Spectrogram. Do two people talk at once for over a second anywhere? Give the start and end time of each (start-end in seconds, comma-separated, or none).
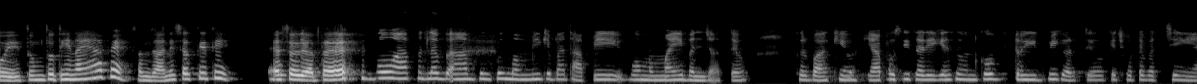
none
